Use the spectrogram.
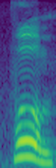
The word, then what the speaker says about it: womb: M, okay, like to, womb. So, whenever you find B is at the end of a word and just after the letter M, B is silent.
